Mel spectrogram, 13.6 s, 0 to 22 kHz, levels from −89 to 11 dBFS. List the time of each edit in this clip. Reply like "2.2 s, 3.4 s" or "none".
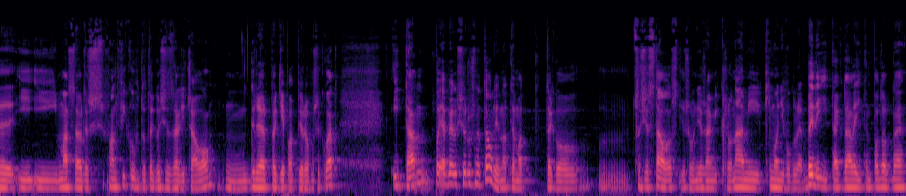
1.2 s, 4.7 s, 6.5 s, 10.2 s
